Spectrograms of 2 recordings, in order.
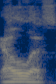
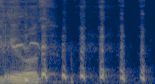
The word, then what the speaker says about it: Elwes: I always thought it was like Elwes or something like that. Oh, maybe. No, it's Yules.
